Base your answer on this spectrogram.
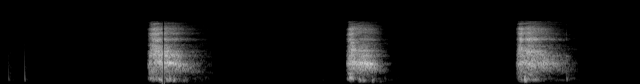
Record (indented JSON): {
  "exhalation_length": "6.4 s",
  "exhalation_amplitude": 23421,
  "exhalation_signal_mean_std_ratio": 0.32,
  "survey_phase": "beta (2021-08-13 to 2022-03-07)",
  "age": "18-44",
  "gender": "Female",
  "wearing_mask": "No",
  "symptom_runny_or_blocked_nose": true,
  "symptom_onset": "12 days",
  "smoker_status": "Ex-smoker",
  "respiratory_condition_asthma": false,
  "respiratory_condition_other": false,
  "recruitment_source": "REACT",
  "submission_delay": "1 day",
  "covid_test_result": "Negative",
  "covid_test_method": "RT-qPCR",
  "influenza_a_test_result": "Negative",
  "influenza_b_test_result": "Negative"
}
